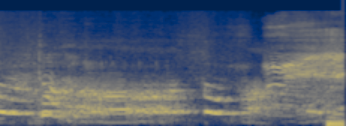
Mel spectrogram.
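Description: Newborn baby crying: two high-pitched, wavering wails, the second one short after a brief break.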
